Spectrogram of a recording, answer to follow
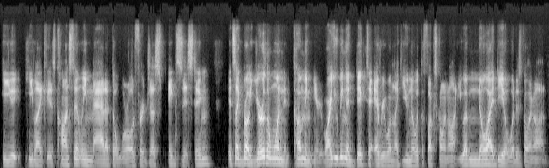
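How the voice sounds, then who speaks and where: A man with a fairly low voice speaks as a co-host in a loose gaming chat. He is enthusiastic and slangy, and he swears freely. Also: steady tone, moderate pace, pushed and bright.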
